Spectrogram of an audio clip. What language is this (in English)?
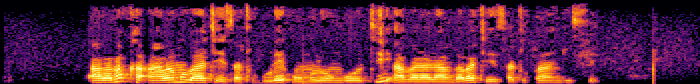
Ganda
